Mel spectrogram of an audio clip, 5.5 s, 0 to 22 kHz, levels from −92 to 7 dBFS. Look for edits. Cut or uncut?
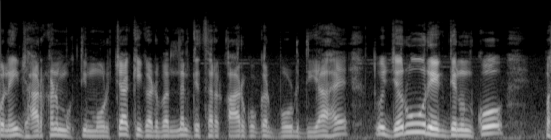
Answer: uncut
